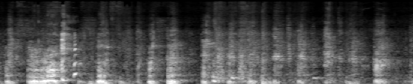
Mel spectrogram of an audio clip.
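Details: Demanding dog begging to play with weird noises: a rising whiny moan opens, then low, rough grumbling pulses repeat roughly twice a second.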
